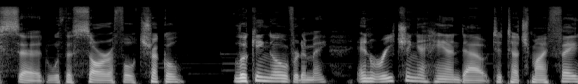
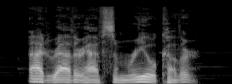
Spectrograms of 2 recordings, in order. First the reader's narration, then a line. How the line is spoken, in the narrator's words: I chuckled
